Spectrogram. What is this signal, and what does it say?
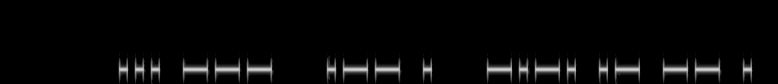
Morse code, heard as a keyed tone, about 16 wpm, 700 Hz. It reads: SO WE CAME
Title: Sentences from Top 400 Words and Abbreviations 15wpm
